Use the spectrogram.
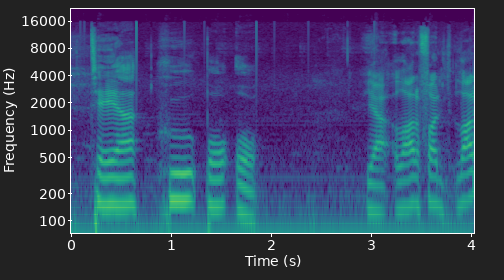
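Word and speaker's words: Teahupoʻo: That's a great history, but for the lazy Americans, we've opted to just say chopes. And everybody knows what you're talking about, but the proper pronunciation, if spoken slowly, Tea Hupo'o.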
